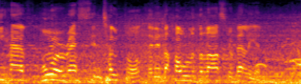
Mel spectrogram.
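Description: A man speaks loudly into a microphone through a loudspeaker outdoors.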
